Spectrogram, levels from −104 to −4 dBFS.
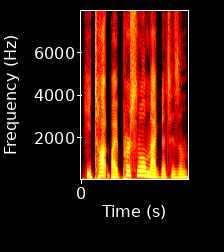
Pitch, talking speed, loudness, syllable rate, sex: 155 Hz, 140 wpm, -20 LUFS, 4.4 syllables/s, female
